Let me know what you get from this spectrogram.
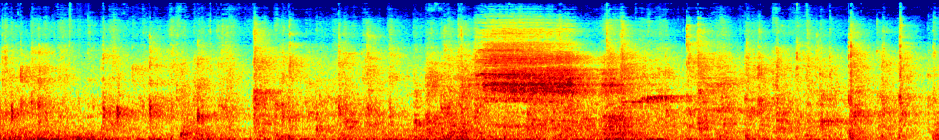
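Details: Friesian horses, the mares Eefje and Sjirkje, recently weaned from their fillies and put in front of a cart together for the first time. One shrill whinny of about a second rises midway over steady clip-clop of hooves and some talking.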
